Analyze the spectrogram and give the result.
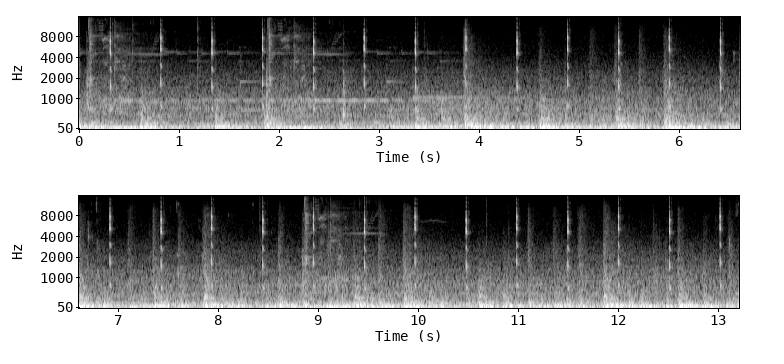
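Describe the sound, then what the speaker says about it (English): A clock ticks in a steady, even rhythm, close and clear, with faint background hum and no talking. "Time is ticking."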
